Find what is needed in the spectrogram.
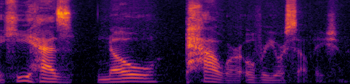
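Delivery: low, soft, fading almost to a whisper; hushed assurance. Real, not acted. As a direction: reassure them quietly, letting the last word fade. Preacher's hushed first take of assurance.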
